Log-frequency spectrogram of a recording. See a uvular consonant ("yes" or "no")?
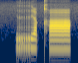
yes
